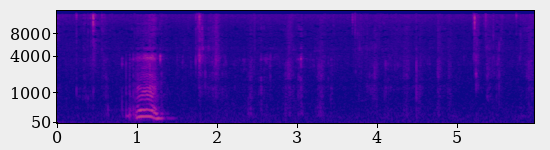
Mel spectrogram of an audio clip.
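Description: A person eating noodles close to the microphone: faint small clicks and smacks of chewing, with one short hummed vocal sound about a second in.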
